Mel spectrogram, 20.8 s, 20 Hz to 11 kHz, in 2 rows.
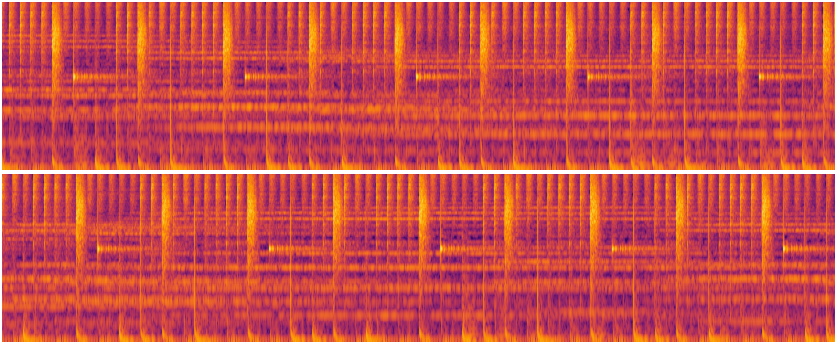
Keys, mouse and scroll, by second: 6.4 click, 8.5 ctrl+t, 9.4-18.1 drag, 20.5-20.8 drag.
